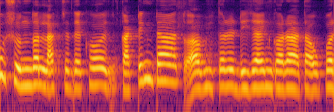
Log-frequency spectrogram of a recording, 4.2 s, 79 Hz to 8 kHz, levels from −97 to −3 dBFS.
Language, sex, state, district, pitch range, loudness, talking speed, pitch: Bengali, female, Odisha, Malkangiri, 210-240 Hz, -15 LUFS, 145 wpm, 220 Hz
